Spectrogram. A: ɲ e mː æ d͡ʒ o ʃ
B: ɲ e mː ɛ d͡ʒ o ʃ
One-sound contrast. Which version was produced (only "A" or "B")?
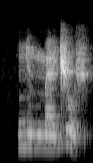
A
